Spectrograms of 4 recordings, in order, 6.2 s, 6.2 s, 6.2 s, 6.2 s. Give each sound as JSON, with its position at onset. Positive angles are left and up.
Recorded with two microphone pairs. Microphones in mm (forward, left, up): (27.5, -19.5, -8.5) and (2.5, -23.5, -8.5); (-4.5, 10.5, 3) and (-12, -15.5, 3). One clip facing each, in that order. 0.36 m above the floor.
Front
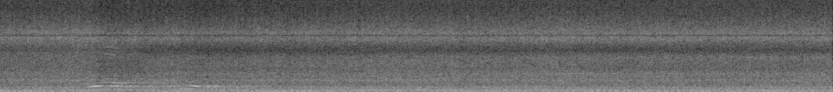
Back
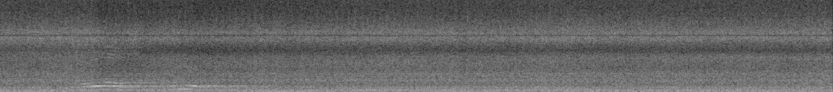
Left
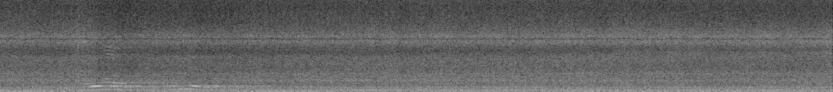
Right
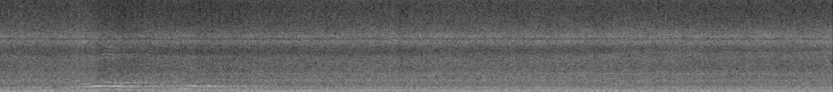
{"t": 0.6, "sound": "a child speaking", "azimuth_deg": -165, "distance_m": 8.5}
